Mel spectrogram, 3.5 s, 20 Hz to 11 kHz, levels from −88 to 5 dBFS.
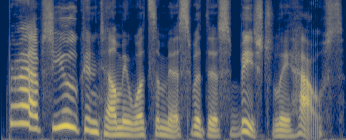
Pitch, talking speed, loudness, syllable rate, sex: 205 Hz, 190 wpm, -18 LUFS, 4.5 syllables/s, female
